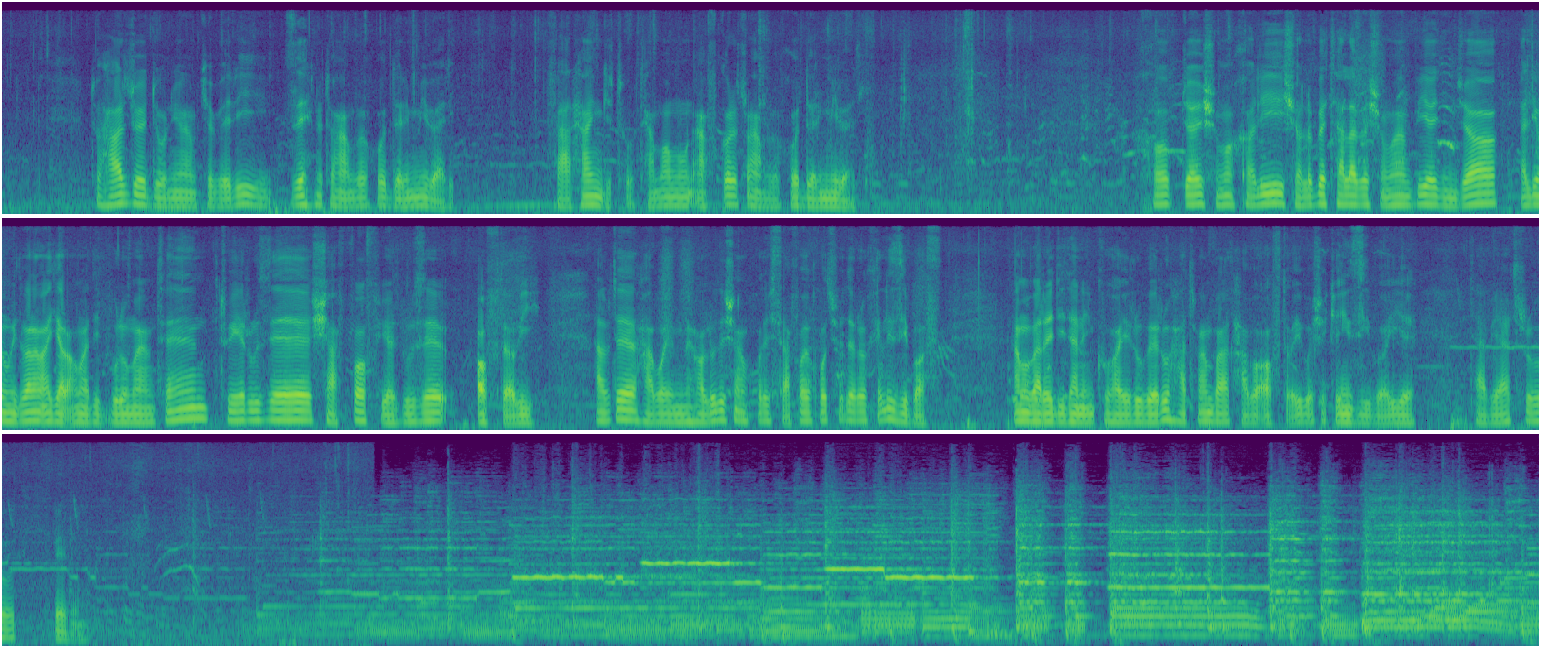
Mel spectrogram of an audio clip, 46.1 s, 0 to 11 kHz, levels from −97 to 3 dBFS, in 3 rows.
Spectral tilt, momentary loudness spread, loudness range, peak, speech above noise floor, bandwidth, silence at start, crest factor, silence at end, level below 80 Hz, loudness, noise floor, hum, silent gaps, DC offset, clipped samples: -6 dB/octave; 19 LU; 9 LU; -2 dBFS; 22 dB; 10 kHz; 0 s; 18 dB; 0 s; -38 dBFS; -20 LUFS; -42 dBFS; none; none; under 0.1%; under 0.1%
